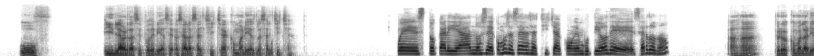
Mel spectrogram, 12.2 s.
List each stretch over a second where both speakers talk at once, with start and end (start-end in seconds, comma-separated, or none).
none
